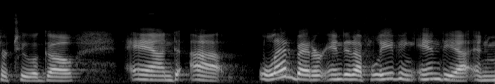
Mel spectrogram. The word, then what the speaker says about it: Leadbeater: Or either Leadbeater, but I've always heard it pronounced Leadbeater.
